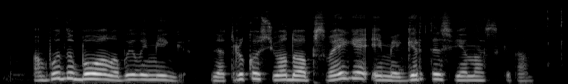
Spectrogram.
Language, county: Lithuanian, Kaunas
